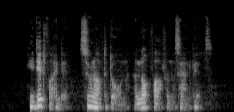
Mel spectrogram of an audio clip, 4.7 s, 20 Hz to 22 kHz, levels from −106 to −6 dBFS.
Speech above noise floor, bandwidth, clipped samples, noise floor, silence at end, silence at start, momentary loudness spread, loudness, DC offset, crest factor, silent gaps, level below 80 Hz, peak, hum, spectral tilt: over 50 dB; 12.5 kHz; under 0.1%; under -90 dBFS; 0.55 s; 0.6 s; 17 LU; -40 LUFS; under 0.1%; 22 dB; none; -80 dBFS; -20 dBFS; none; -6.5 dB/octave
